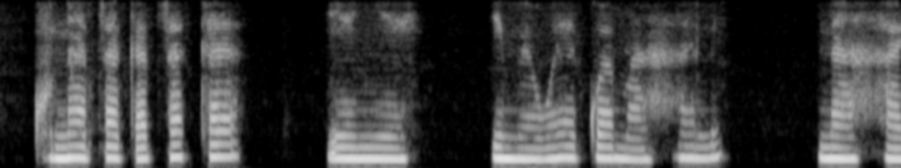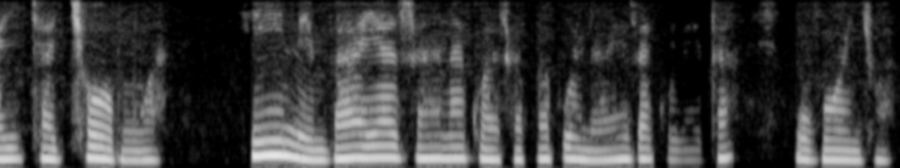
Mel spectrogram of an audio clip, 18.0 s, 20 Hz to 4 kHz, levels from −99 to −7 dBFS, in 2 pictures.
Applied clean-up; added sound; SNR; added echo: none; none; none; none.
